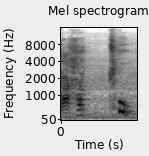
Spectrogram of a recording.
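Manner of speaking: mimed spit, breathy hock then "too"; imitated spitting sound; spitting demo. Shown as a demonstration. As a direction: demonstrate a hock-and-spit noise. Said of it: "Like, I did it like that".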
